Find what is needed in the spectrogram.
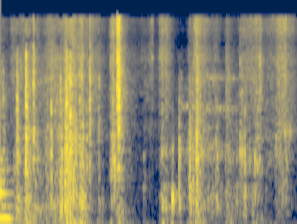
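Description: Paper sheet being handled and rustled, an irregular run of quick crinkling clicks, busiest in the first second.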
